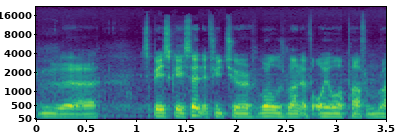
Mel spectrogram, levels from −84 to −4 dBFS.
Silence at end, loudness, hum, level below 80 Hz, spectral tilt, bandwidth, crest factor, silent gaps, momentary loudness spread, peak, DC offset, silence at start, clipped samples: 0 s; -19 LUFS; none; -64 dBFS; -4.5 dB/octave; over 20 kHz; 18 dB; none; 8 LU; -2 dBFS; under 0.1%; 0 s; under 0.1%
